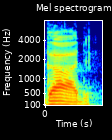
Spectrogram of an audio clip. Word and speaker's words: Gad: the tribe of Gad, but it's pronounced God in the Hebrew, all right, which means troop.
